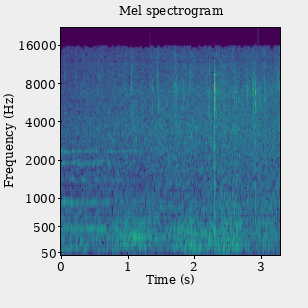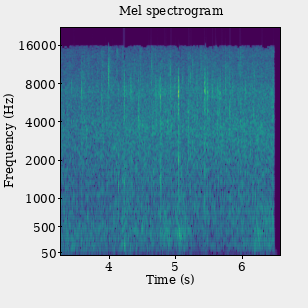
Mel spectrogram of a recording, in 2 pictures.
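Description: Steady rain falling on a road and the ground around it, with scattered single drops ticking out sharply above the even hiss.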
